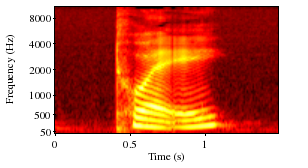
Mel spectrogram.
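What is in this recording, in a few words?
"tui3", Mandarin pinyin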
